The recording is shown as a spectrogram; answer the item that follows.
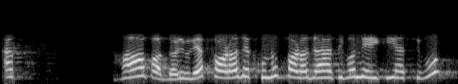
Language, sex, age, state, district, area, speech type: Odia, female, 60+, Odisha, Nayagarh, rural, conversation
